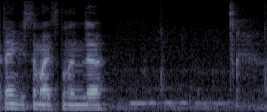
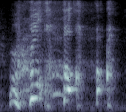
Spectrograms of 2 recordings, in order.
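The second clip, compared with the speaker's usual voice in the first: high, loud burst of real laughter; real laughter bursting out, much higher and louder; 10 dB louder than usual. Real, not acted. Laughing at Hans joke.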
